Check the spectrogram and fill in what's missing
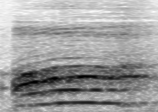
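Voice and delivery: Ó held long and high; stressed syllable drawn out. Shown as a demonstration. Teacher hunting the tonic syllable, Ó stretched. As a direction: call out a high open Ó. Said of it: "Vamos primeiro encontrar essa sílaba tônica".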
